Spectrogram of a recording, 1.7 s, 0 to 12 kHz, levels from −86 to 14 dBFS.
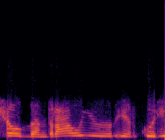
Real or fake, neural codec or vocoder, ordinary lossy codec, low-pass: real; none; Opus, 16 kbps; 10.8 kHz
